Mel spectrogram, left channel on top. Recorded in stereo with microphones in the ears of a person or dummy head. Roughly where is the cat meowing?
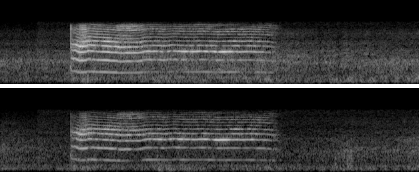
Left.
